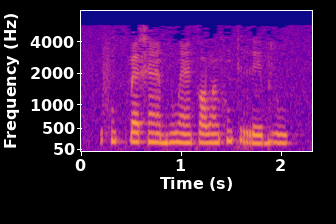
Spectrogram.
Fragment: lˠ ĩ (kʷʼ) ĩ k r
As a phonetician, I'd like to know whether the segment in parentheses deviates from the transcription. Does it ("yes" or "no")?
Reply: yes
